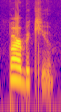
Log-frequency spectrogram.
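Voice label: "barbecue", US English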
